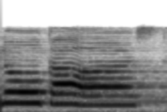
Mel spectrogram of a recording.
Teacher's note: ವಿಸರ್ಗದ ಉಚ್ಚಾರಣೆ ಅರ್ಧ ಸ ರೀತಿ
